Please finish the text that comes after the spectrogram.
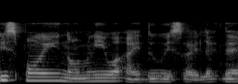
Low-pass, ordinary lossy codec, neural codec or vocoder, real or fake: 7.2 kHz; none; none; real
